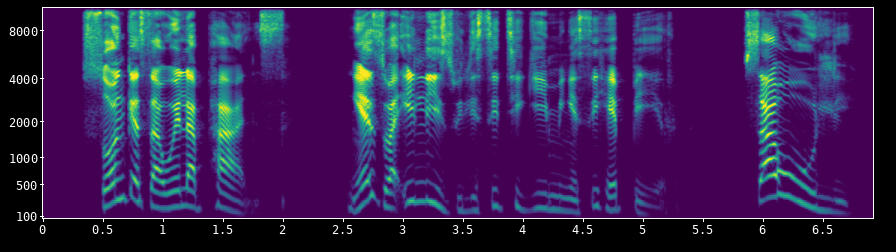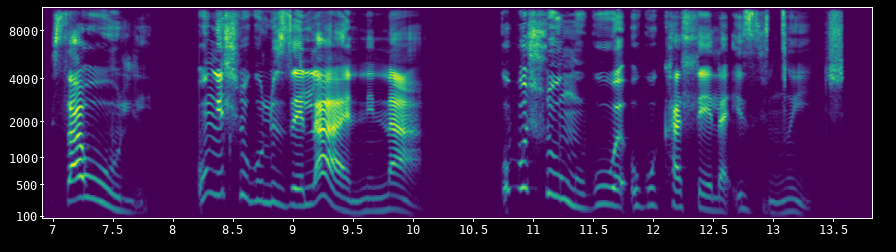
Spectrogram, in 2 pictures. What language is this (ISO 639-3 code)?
nde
